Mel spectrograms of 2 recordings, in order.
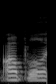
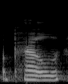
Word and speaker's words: Oppel: I've heard it passed Oppel I've heard it pronounced Appel I say opal so I'm sorry if that's not pronounced properly the best selling offer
